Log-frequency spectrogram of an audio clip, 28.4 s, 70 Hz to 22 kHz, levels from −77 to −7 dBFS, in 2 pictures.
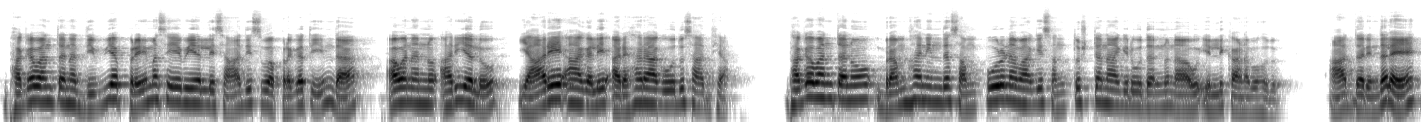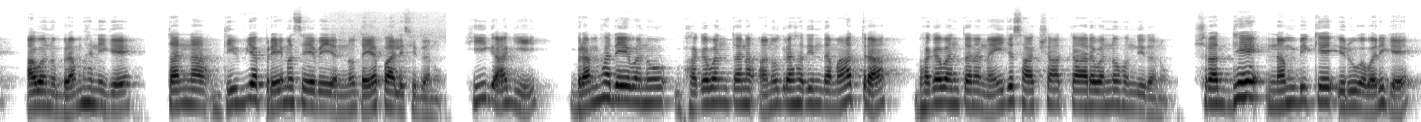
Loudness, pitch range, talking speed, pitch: -19 LUFS, 155-190 Hz, 80 wpm, 170 Hz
